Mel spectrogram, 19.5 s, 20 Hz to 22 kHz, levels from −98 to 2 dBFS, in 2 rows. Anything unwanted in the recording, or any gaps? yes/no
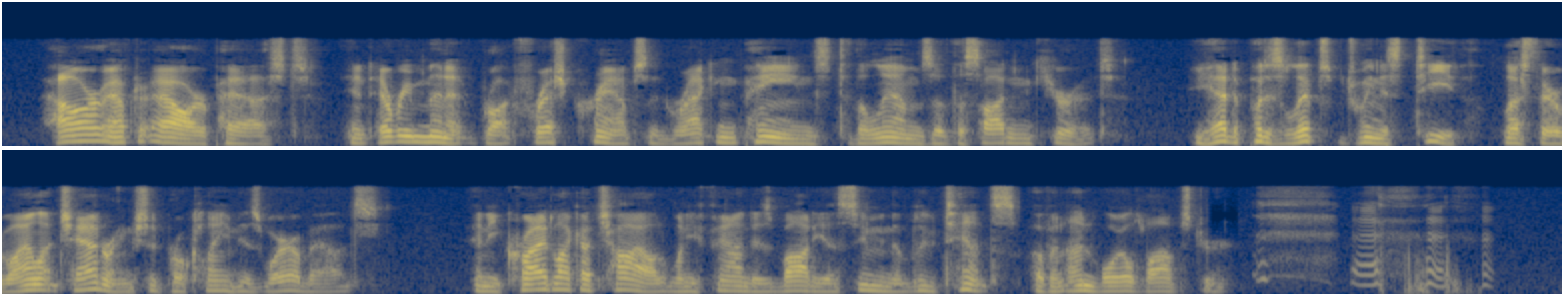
yes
